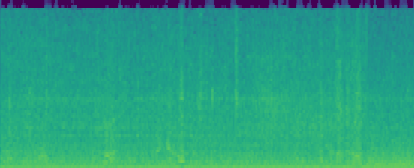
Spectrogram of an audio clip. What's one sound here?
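A tank engine rumbles steadily nearby.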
